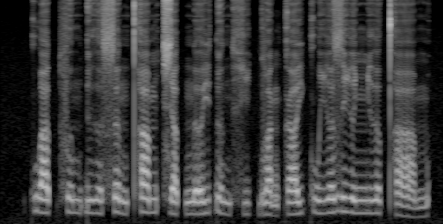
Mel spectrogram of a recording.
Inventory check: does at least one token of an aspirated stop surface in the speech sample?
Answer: yes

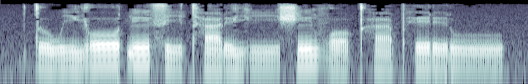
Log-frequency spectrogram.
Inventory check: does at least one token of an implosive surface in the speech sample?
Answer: yes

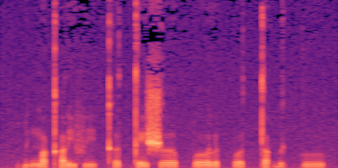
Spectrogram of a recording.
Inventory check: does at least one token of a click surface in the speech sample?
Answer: no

